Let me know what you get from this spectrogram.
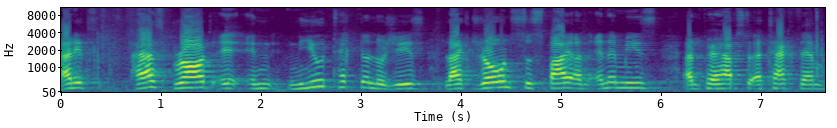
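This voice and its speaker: With a German accent, a man speaks high for a man, at a fairly slow pace and with fairly even intonation, over noticeable background noise. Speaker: academic lecturer on human rights. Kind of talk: lecture. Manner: halting, with self-corrections.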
